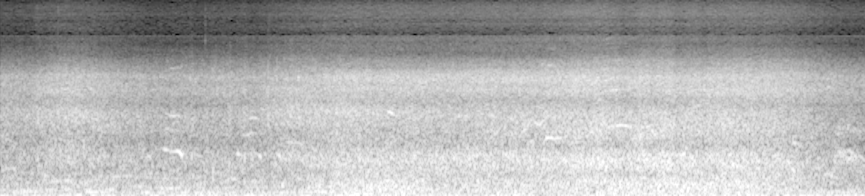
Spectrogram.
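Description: Sea surf washing onto a sandy beach, a steady rushing noise that grows louder about halfway through as a wave breaks, with faint distant voices of people in the water.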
